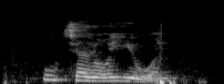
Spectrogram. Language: Kabyle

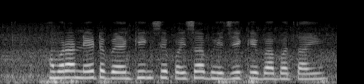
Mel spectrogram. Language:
Bhojpuri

